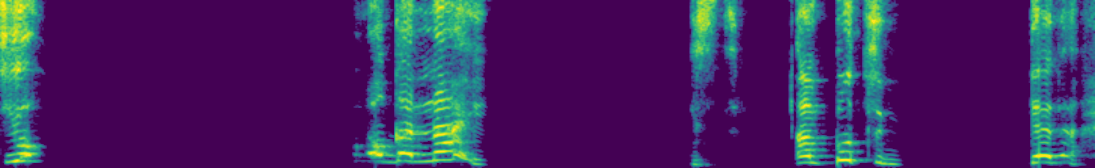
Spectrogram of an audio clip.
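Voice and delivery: loud and drawn out, pounding each word; emphatic shout. Real, not acted. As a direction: shout it like a rallying call. Coach urging audience to get organized.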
